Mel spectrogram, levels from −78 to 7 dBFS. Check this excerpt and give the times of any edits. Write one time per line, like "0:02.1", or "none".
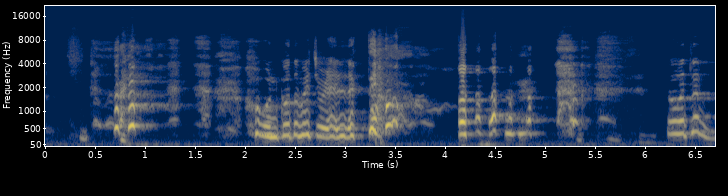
none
